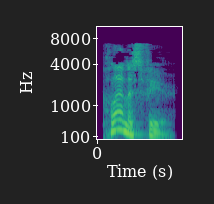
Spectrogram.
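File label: "planisphere", British English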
